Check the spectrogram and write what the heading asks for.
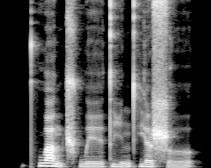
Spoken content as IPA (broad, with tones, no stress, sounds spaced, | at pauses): pʰ w a˥˨ n ʈ͡ʂʰ w e˨˦ ɪ̯ t̪ i˨˦ n t̪ʰ j ɛ˧ ʂ ɤ˨˦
